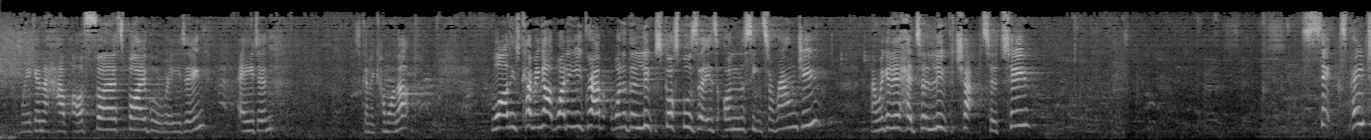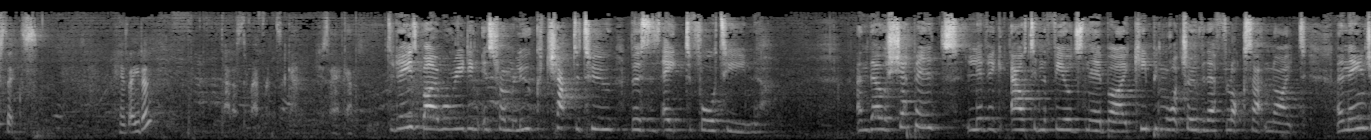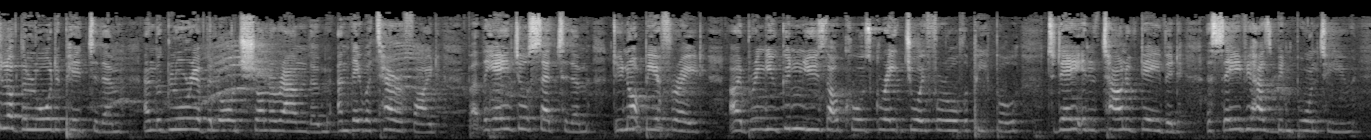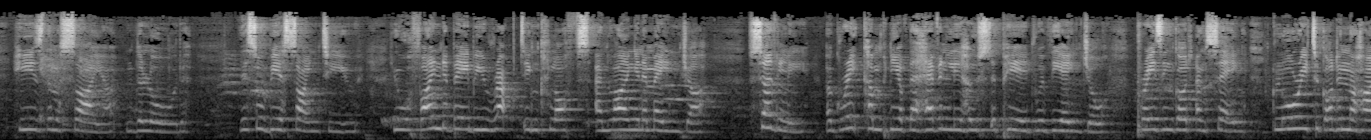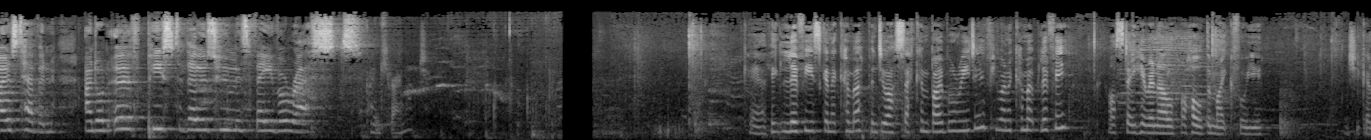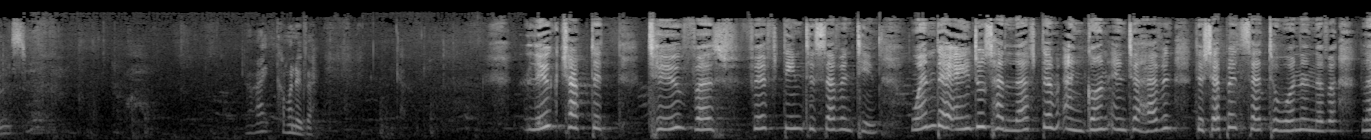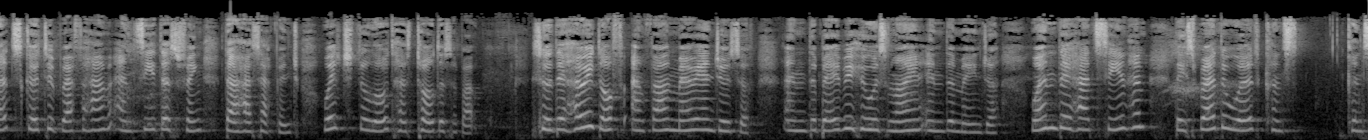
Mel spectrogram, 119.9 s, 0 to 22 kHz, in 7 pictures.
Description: Luke 2:8-17; 15 December 2024, Afternoon Service. Sermon Series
